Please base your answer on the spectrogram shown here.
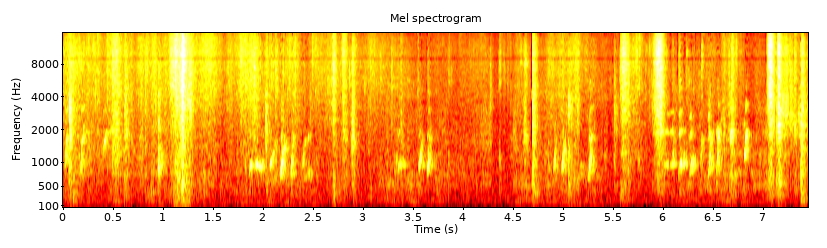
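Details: Broody Bronze turkey hen, frustrated, in February, one of four hens in this state, giving short, nasal, tonal notes in little clustered bursts, spaced irregularly between louder clicks and knocks.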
